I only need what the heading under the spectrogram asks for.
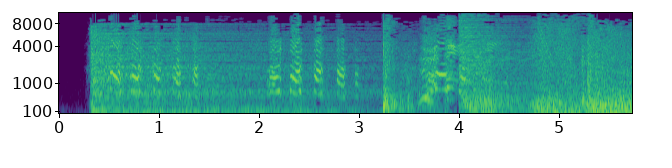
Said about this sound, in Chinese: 天哪，子弹穿过了魏乔的额头，他死了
